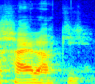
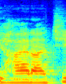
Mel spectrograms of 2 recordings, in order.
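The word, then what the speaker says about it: hierarchy: ये होता है हायरार्की, ठीक है, हायरार्की, श्रेणीबद्ध अनुक्रम होता है, ठीक है, इसको बोलते हैं हायरार्की, ठीक है, ना ही हायराची होता है, ना ही हिराची होता है, ना हिरैकी होता है, हायरार्की, ठीक है, हायरार्की।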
